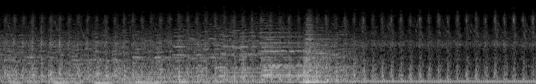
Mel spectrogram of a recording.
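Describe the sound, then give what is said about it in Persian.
A helicopter in flight, its rotor beating in a fast, steady chop over a constant engine roar and low hum, loud throughout with no one talking. “یه عده که میدادین هلیکوپتر رو من هدایت میکردم دیگه.”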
